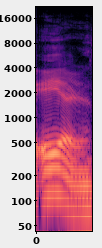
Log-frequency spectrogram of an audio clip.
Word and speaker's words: Air: So pinakilala na itong hero at ang tawag sa kanya si Air. So I yung spelling niyan pero air yung sa tamang pronunciation niyan.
